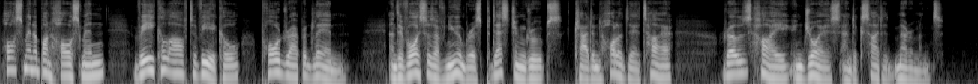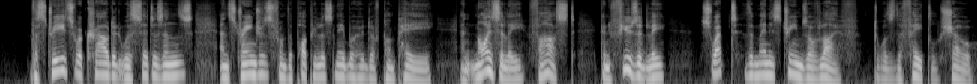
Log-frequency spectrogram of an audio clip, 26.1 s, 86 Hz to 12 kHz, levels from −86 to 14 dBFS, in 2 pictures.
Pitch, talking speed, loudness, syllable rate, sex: 135 Hz, 120 wpm, -19 LUFS, 4.6 syllables/s, male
